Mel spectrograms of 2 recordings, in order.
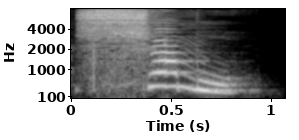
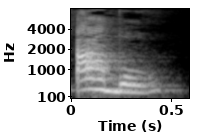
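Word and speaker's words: chameau: ان شامو، ما نقولوش امو، لو كان نديرو غير الأش هكا نقراوها امو، بصح كي نديرو سي اش تولي شامو. اون أوتروش، أوتروش اللي هي النعامة.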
